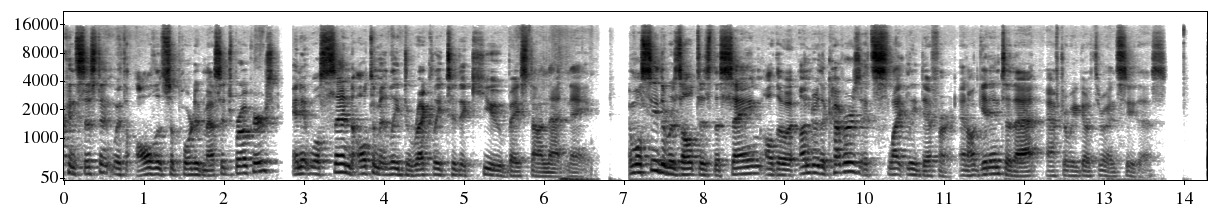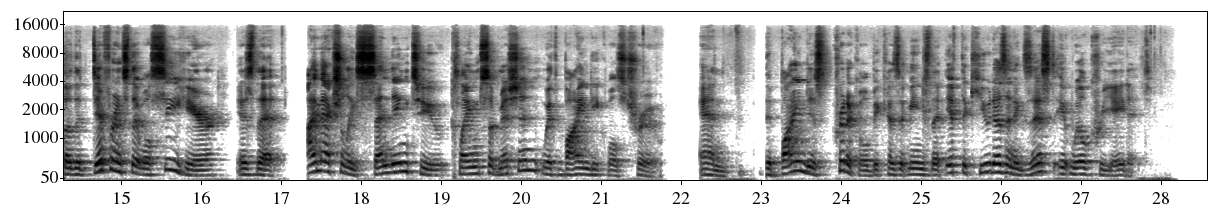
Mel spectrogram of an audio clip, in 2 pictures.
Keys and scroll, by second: 6.3 F5.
